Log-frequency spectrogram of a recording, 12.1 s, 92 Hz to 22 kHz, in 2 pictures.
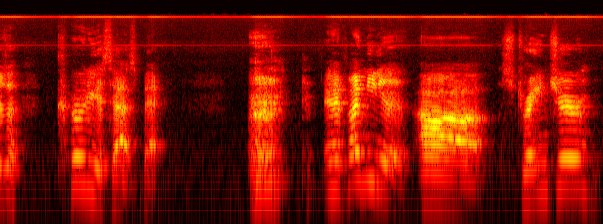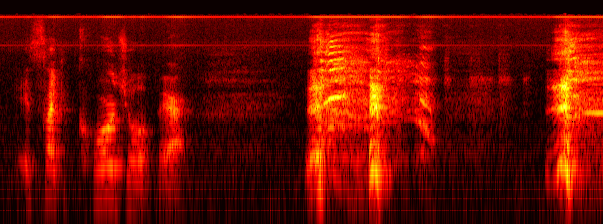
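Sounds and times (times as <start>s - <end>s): man coughing: 2.5s - 2.9s, 9.1s - 10.4s, 11.5s - 12.0s.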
